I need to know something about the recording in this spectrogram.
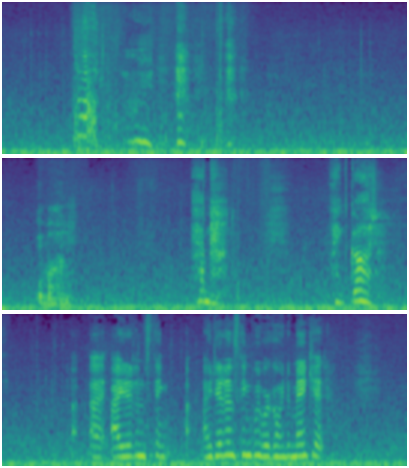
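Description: A young woman speaks haltingly in a weak, shaky voice close by.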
